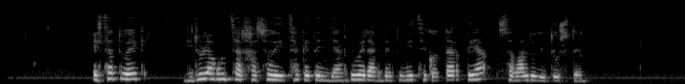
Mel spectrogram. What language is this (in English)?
Basque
